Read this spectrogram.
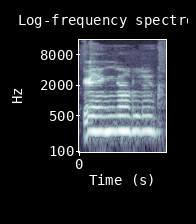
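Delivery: softly, holding back tears; quiet tearful denial. Acted. Wife to husband asking why she cries, quiet tearful denial. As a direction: hide the crying, barely voiced. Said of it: "ఎందుకు ఎడుతున్నావు?".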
